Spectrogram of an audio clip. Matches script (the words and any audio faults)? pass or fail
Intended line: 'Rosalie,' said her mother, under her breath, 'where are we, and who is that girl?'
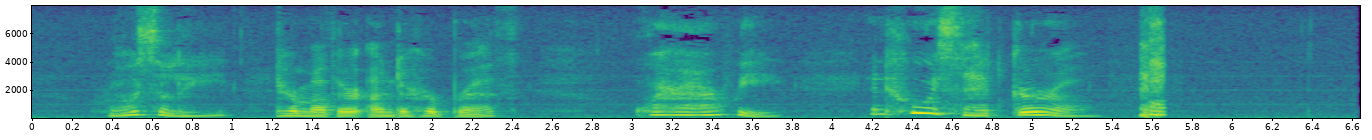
fail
